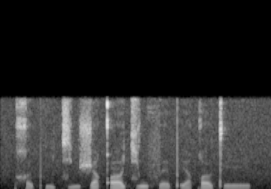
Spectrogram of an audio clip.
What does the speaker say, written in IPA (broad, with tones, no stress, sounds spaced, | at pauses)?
χ ɘ˩ pʰ i˨ t͡ɕ i˩ ʃ ɛ˥ qʼ o˥ ɐ̯ t͡ɕ u˦ f ɛ˨ pʼ e˦ q u˥ tʼ e˩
